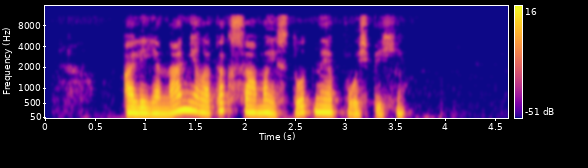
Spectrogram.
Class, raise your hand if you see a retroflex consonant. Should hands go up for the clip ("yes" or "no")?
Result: no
